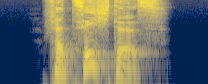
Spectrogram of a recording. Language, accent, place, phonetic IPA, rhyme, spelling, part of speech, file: German, Germany, Berlin, [fɛɐ̯ˈt͡sɪçtəs], -ɪçtəs, Verzichtes, noun, De-Verzichtes.ogg
- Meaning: genitive singular of Verzicht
